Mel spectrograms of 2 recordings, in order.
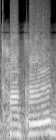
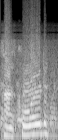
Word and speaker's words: Concord: to call Concord today it's pronounced conquered not Concord anyone the other lady the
